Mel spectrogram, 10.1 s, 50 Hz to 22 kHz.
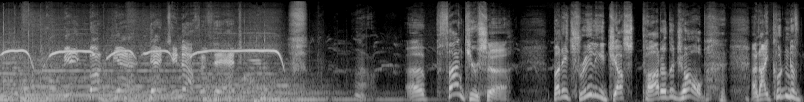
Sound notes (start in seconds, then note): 0.0 blustering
